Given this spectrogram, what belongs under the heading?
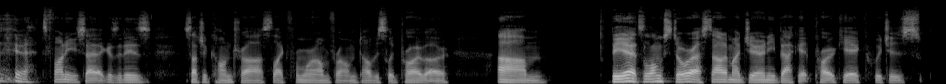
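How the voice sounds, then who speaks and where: Fairly low male voice in an Australian accent with fairly even intonation, dry and close with no echo, on a very clean recording with a silent background. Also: fairly quick pace. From Australia, Melbourne. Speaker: college football punter. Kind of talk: casual interview.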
